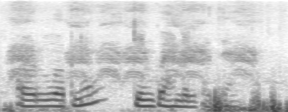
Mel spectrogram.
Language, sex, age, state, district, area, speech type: Urdu, male, 18-30, Bihar, Khagaria, rural, spontaneous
